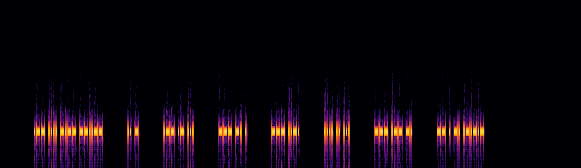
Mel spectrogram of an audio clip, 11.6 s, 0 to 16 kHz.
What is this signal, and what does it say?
Morse code, heard as a keyed tone, about 52 wpm, 700 Hz. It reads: WHY, IT WAS ONE OF HIS OWN MEN.
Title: 3x Word-Spacing - Sentences from Top 300 Words - 50wpm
